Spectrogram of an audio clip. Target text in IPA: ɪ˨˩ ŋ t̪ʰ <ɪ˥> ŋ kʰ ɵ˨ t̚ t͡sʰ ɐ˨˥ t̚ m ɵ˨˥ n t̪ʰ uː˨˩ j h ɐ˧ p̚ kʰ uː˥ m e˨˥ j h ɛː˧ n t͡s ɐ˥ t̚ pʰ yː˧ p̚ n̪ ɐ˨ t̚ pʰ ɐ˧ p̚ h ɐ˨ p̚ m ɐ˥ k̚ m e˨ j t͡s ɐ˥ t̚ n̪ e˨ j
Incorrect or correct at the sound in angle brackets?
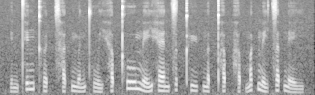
correct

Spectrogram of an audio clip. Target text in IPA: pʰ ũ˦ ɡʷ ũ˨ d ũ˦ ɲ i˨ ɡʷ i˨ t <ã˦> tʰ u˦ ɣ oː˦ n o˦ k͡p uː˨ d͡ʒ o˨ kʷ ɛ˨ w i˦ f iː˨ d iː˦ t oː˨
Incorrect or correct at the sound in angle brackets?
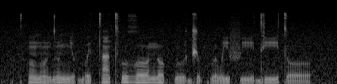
correct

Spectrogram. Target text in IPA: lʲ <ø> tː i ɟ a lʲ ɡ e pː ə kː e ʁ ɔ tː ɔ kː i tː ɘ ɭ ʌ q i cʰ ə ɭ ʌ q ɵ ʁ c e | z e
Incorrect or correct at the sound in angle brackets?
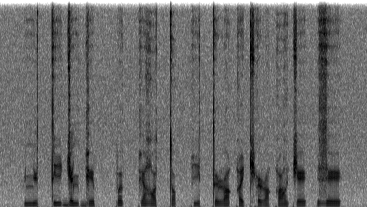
incorrect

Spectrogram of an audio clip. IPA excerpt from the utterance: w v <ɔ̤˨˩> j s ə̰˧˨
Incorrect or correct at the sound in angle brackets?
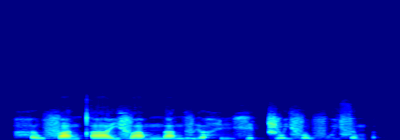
correct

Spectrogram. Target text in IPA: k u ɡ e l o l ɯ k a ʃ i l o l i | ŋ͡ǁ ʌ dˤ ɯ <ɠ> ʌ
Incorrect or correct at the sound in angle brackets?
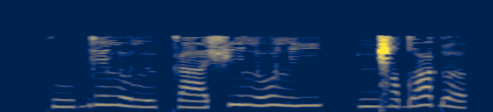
correct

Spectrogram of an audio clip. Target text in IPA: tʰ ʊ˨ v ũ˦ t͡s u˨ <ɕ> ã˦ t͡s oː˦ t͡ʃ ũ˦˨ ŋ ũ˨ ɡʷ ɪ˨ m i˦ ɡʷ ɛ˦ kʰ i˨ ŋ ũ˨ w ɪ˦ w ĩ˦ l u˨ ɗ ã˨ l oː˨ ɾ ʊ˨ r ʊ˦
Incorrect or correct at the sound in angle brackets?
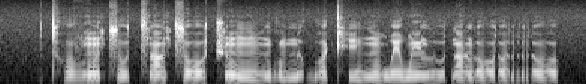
incorrect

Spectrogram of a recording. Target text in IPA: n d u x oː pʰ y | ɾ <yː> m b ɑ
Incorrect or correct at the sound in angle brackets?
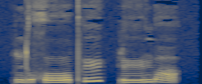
correct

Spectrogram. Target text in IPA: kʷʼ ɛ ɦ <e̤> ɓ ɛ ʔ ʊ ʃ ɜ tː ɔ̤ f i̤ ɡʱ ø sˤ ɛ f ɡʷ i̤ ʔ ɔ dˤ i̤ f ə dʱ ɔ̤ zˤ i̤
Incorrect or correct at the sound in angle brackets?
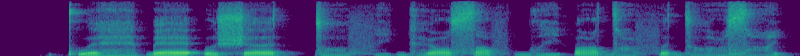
incorrect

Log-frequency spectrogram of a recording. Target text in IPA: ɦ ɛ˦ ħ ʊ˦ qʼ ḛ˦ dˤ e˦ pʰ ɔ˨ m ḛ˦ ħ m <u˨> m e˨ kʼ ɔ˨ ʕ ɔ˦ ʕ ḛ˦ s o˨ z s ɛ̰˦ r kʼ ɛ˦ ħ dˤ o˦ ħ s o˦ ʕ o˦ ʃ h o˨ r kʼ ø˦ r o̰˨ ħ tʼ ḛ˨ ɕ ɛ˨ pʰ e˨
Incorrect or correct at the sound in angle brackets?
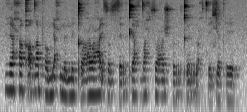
incorrect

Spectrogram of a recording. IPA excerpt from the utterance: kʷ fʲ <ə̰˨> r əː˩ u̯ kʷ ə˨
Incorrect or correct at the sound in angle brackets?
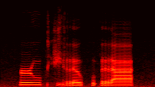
correct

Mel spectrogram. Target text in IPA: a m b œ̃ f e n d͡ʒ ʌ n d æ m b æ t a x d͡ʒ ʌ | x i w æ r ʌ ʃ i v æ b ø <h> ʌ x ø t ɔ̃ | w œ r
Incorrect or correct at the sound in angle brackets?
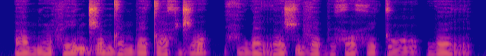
incorrect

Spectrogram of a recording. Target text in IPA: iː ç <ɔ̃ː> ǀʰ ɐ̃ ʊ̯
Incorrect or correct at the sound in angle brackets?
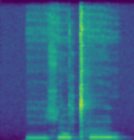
incorrect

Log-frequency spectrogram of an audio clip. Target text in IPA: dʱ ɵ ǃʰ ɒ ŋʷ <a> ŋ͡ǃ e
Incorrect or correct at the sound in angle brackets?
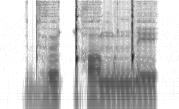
incorrect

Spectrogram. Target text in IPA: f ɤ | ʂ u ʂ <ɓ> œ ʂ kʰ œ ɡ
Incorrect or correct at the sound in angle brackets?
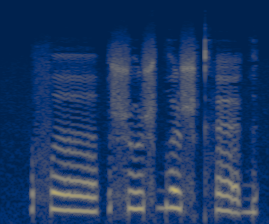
incorrect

